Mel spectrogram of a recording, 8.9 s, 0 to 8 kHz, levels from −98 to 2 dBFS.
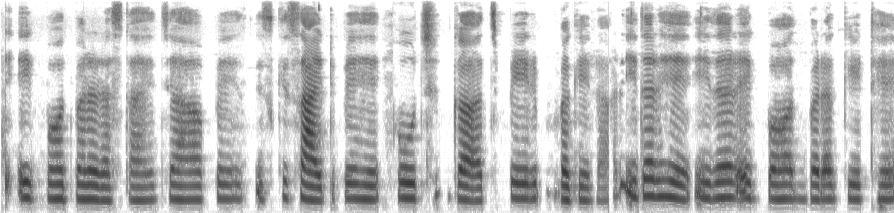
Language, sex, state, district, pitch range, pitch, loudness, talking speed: Hindi, female, Uttar Pradesh, Hamirpur, 195-215 Hz, 205 Hz, -29 LUFS, 155 wpm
